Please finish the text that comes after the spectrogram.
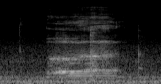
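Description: One person lets out a single close, throaty burp lasting about a second, alone with no talk around it.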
